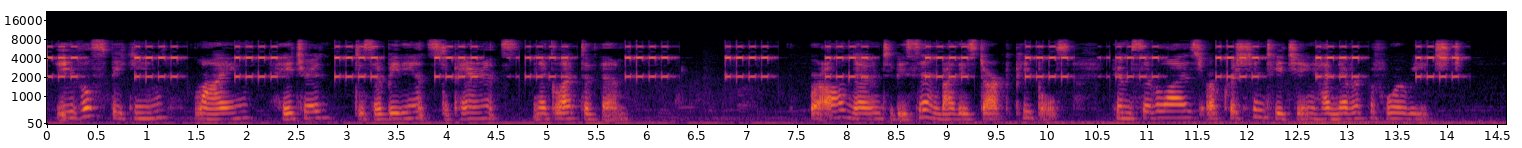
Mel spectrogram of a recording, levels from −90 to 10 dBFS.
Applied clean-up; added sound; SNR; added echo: none; Alarm; 1 dB; reverberation time 0.1 s.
